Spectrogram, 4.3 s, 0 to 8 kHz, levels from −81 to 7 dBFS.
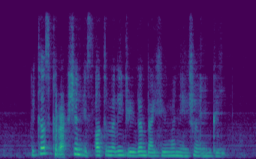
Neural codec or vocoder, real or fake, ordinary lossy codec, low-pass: codec, 24 kHz, 1 kbps, SNAC; fake; none; 7.2 kHz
